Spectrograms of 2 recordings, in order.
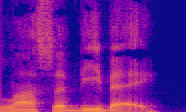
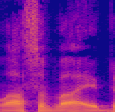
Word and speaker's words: Lasse Vibe: We talked a little bit last week about apparently it's Lasse Vibe. Not Lasse Vibe, but as anyone that listens to this podcast knows, I can't pronounce English names properly.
